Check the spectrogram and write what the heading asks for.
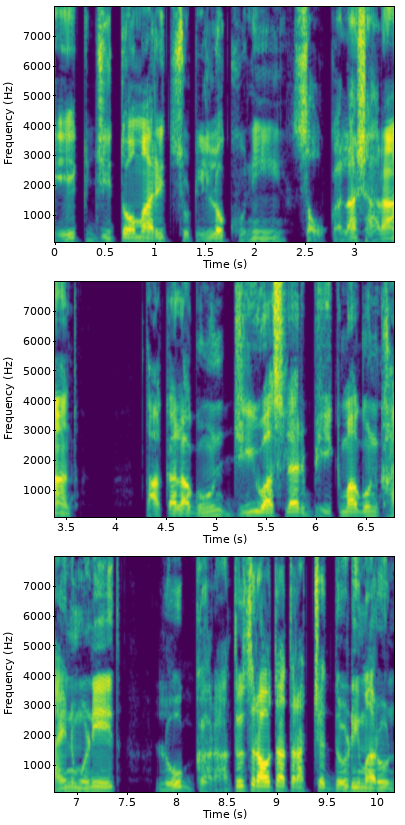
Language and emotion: Goan Konkani, fearful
